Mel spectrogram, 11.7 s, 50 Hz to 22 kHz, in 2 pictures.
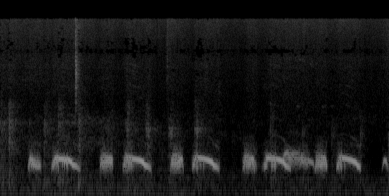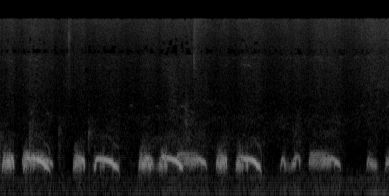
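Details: Spotted dove competing in a 2024 contest with 'Thúc kèm Bo' style singing: a long unbroken run of rhythmic coos, short notes alternating with longer falling coos, nearly one phrase per second.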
